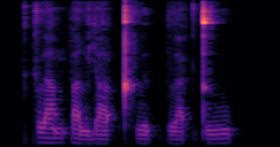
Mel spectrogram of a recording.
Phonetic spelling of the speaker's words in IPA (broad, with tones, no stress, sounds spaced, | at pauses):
k l a˧ m p a˩˦ w j aː˨˩ p̚ kʰ l ɯ˨˩ k̚ p l a˨˩ k̚ t uː˦˥ p̚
